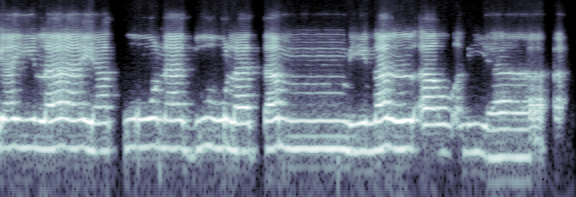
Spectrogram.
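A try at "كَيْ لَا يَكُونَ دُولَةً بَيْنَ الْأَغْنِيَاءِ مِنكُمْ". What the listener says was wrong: Bainal. Bainal, bukan minal. Dulatam bainal. Aghniyai. Aghniyai bukan A ya.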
